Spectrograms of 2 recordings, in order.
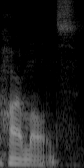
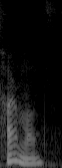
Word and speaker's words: hormone: equivalent to love pause you be saying harmone harmone yeah is am I saying it wrong my accent sometimes I don't want to say it's wrong it's just funny that you say hormon it's hormones it's spelled h a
